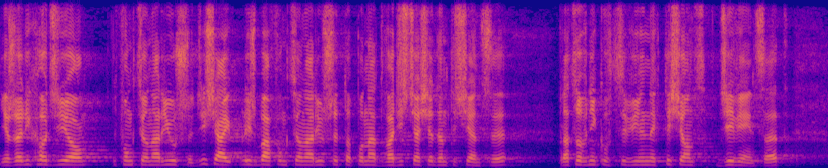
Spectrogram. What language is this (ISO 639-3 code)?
pol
